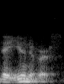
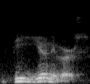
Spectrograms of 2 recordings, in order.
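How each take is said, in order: First: 'The' is said with a short 'uh' vowel. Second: 'The' is said with a long 'ee' vowel. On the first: The speaker calls it right. "I'm saying the universe" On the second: The speaker calls it wrong. "I'm not saying the universe"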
